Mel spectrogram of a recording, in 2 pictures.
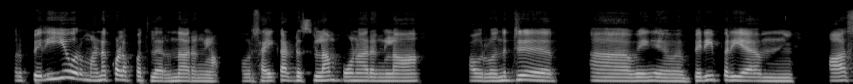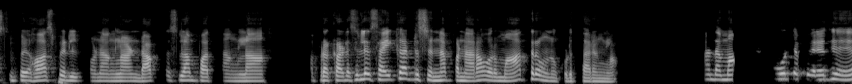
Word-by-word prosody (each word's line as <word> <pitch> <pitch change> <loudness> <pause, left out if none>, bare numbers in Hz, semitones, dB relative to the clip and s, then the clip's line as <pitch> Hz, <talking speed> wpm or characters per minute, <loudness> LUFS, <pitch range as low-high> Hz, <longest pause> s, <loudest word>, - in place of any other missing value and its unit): ஒரு 185 - -6
பெரிய 240 +8 +3
ஒரு 250 -4 0
மனக்குழப்பத்ல 200 -3 -1
இருந்தாருங்களாம். 155 -2 -1 0.2
அவரு 160 0 -8
சைக்காட்ரிஸ்ட்லாம் 185 +2 +1
போனாருங்களாம், 170 -1 +1 0.6
அவரு 170 -1 -1
வந்துட்டு 185 +5 +1 0.7
அ - - 0 0.5
எங்க 170 0 0 0.4
பெரிய 190 +4 +3
பெரிய 185 -2 +4 0.9
ஹாஸ்பி 190 0 -1
ஹாஸ்பிட்டல் 190 -2 0
போனாங்களாம், 165 0 +1
டாக்டர்ஸ்லாம் 190 +3 -1
பார்த்தாங்களாம். 160 -1 0 0.5
அப்புறம் 190 0 0
கடைசியில 195 +6 +4
சைக்காட்ரிஸ்ட் 225 0 +3
என்ன 190 +2 +4
பண்ணாராம் 190 +2 +3
ஒரு 175 - -1
மாத்திர 225 +9 +2
ஒண்ணு 165 -3 -3
கொடுத்தாருங்களாம். 150 -3 -3 0.9
அந்த 225 - +1
மாத்திர 440 - -2 0.2
போட்ட 255 0 +1
பெறகு 220 +3 +1
180 Hz, 115 wpm, -24 LUFS, 170-205 Hz, 0.9 s, பெரிய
